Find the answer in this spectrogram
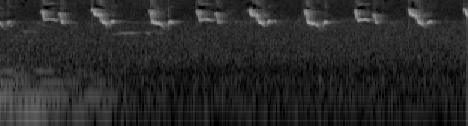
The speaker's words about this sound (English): Each year, a huge wave of willow warblers floods in from Europe, filling woods and parks with their song.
